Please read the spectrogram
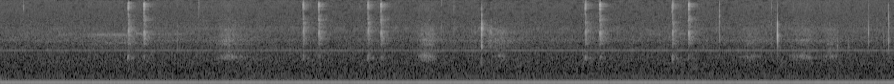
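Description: Computer keyboard being typed on in sparse, irregular keystrokes, often two close together, over a steady low electrical hum and a faint high whine.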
